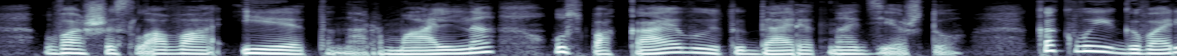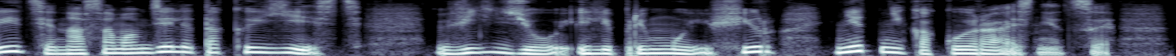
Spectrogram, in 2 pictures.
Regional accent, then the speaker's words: Kazakhstan; Я казашка из Казахстана

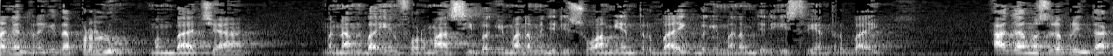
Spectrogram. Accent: Indonesia; Kita ini orang Melayu, orang Indonesia.

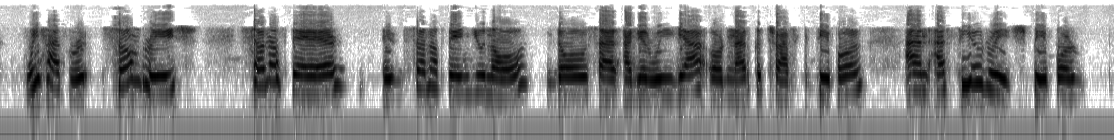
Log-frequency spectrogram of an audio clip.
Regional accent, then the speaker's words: Colombia; English is a second language; moved away as an adult; now in United States; My English is not perfect. I am here for 4 years in the United States.

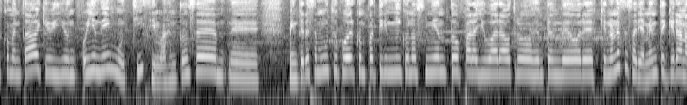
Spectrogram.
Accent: Chile; Estamos creciendo en cultura viajera como chilenos también

